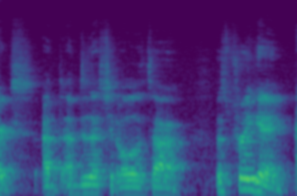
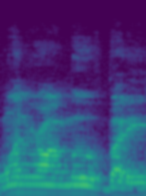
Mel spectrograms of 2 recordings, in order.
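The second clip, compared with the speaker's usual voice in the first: plain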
